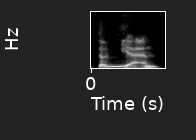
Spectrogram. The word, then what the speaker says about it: đơn giản: And they'll say, yeah, Dun Yan. And I say, I know that's the southern pronunciation. I just prefer the way it's said in the north.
